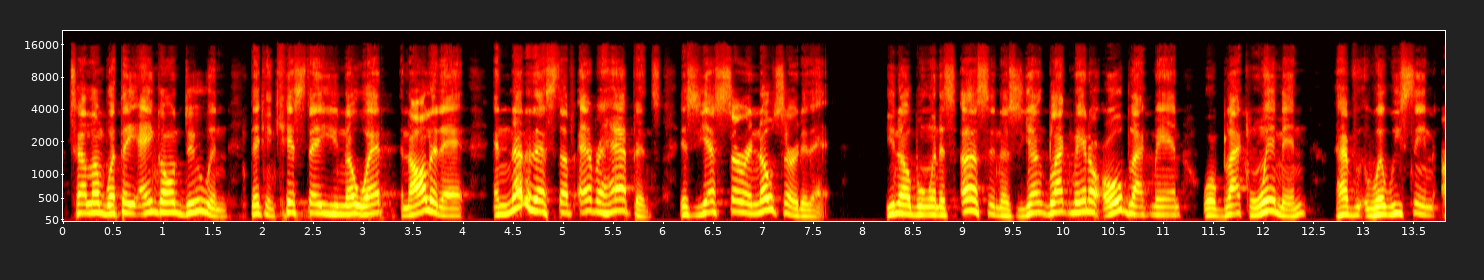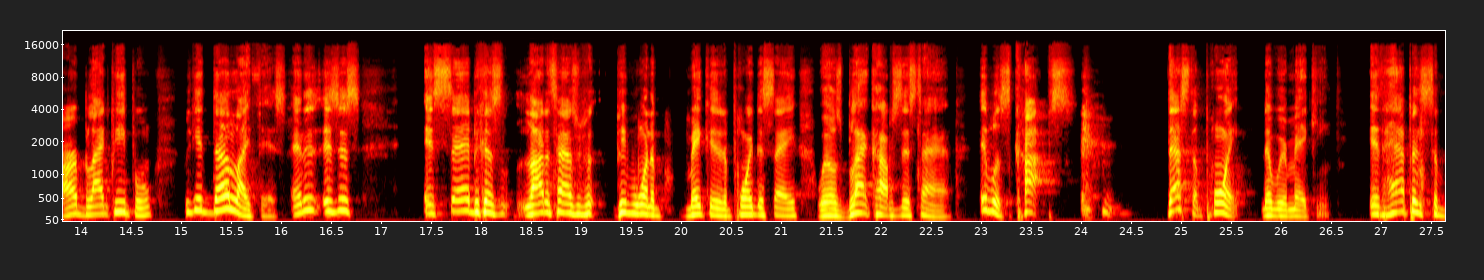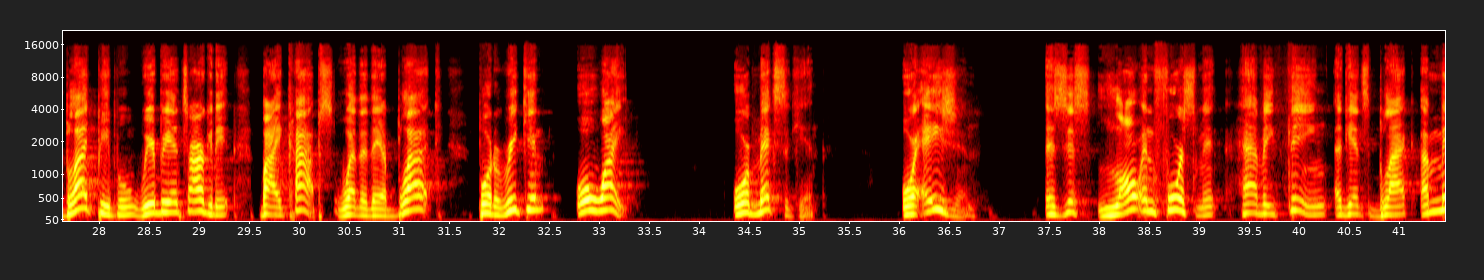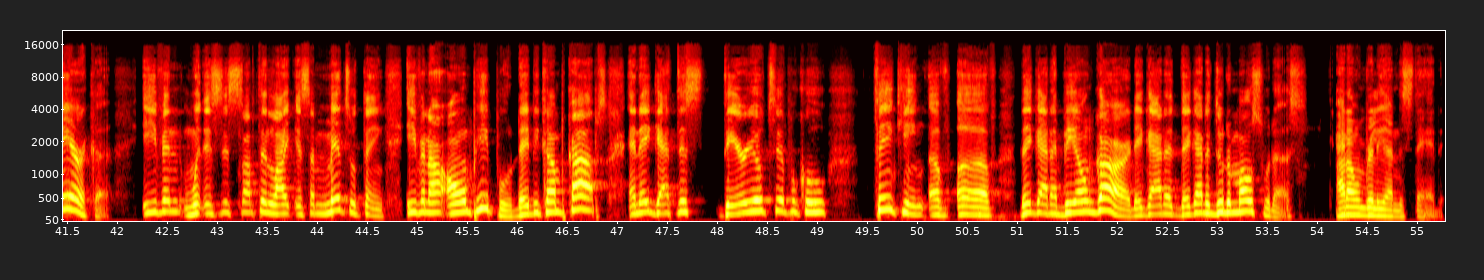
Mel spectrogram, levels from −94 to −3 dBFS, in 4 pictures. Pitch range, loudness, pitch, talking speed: 155-215 Hz, -24 LUFS, 180 Hz, 190 wpm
